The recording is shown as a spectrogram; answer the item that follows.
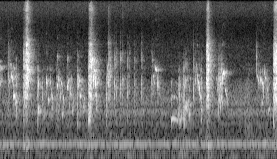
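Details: Budgerigar giving lively chirping chatter with harsh, loud squawky bursts about every second and softer twitters between, over a steady hum.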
